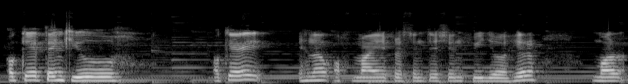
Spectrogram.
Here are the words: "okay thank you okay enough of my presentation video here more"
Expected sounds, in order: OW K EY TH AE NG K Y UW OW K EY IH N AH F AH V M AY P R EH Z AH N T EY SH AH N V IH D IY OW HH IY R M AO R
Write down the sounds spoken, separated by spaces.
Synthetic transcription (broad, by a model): OW K EY T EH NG K Y UW OW K EY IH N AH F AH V M AY P R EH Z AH N T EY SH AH N F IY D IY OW HH IY R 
